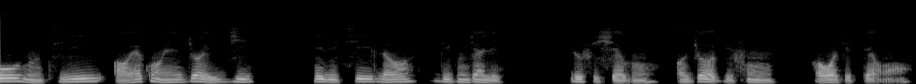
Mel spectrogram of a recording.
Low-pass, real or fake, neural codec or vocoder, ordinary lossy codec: 7.2 kHz; real; none; MP3, 24 kbps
